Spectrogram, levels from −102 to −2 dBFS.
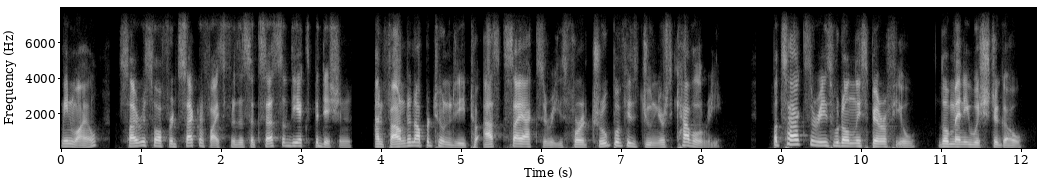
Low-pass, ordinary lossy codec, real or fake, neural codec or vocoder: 7.2 kHz; Opus, 24 kbps; real; none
